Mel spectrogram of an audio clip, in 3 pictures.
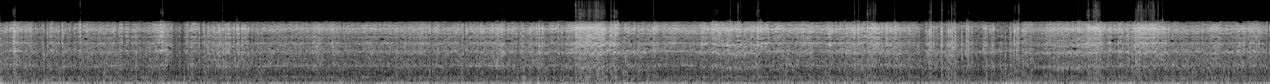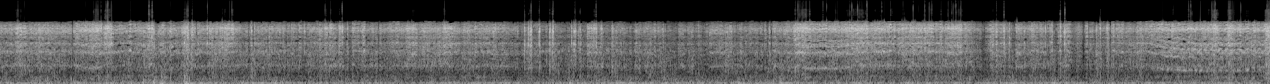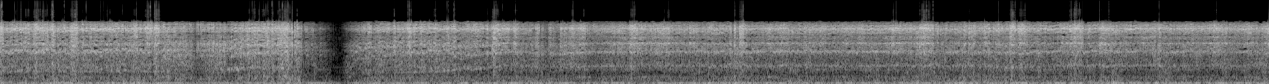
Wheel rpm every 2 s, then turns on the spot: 230, 230, 230, 230, 230, 230, 230, 230, 230, 230, 220, 230, 210, 150, 110, 220, 230, 230, 230.
none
